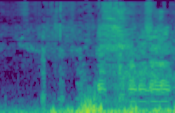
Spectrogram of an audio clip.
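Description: Geese on a farm honking in a short burst, several nasal calls overlapping and rising in loudness, close by with no speech.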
